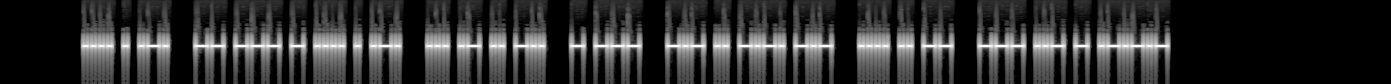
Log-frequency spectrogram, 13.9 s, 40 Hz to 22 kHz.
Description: Morse code, heard as a keyed tone, about 30 wpm, 700 Hz. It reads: HER MOTHER SAID TO KICK HIM OUT.
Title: Sentences from Top 1300 Words 30wpm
